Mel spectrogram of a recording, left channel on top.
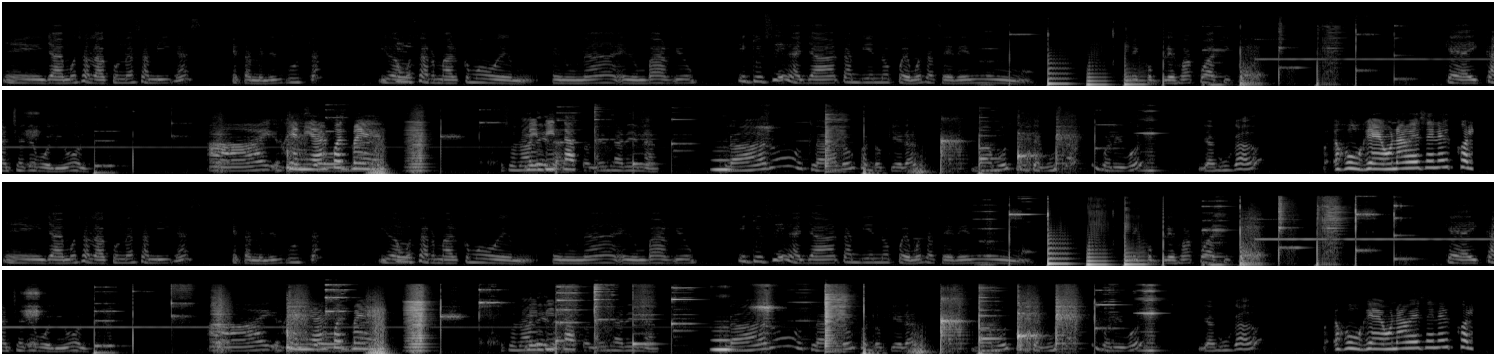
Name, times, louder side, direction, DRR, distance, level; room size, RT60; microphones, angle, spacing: voice 1, 0.0-1.9 2.3-3.2 3.8-7.0 7.4-10.3 11.2-12.5 14.4-15.8 17.6-18.7 19.9-21.5 22.1-24.1 24.6-26.4 26.9-27.5, left 1 dB, 15° left, 2.7 m, -43 dB
sound 1, 9.8-11.6 12.0-14.1 15.1-15.3 15.8-16.3 16.6-17.2 17.8-19.9 20.5-23.7 24.0-26.5, right 10 dB, 85° right, 0.4 m, -31 dB
sound 2, 12.5-21.8, right 9 dB, 50° right, 4.6 m, -52 dB
voice 2, 17.0-18.8 20.1-20.7 28.2-29.6, left 4 dB, 60° left, 3.0 m, -32 dB
head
